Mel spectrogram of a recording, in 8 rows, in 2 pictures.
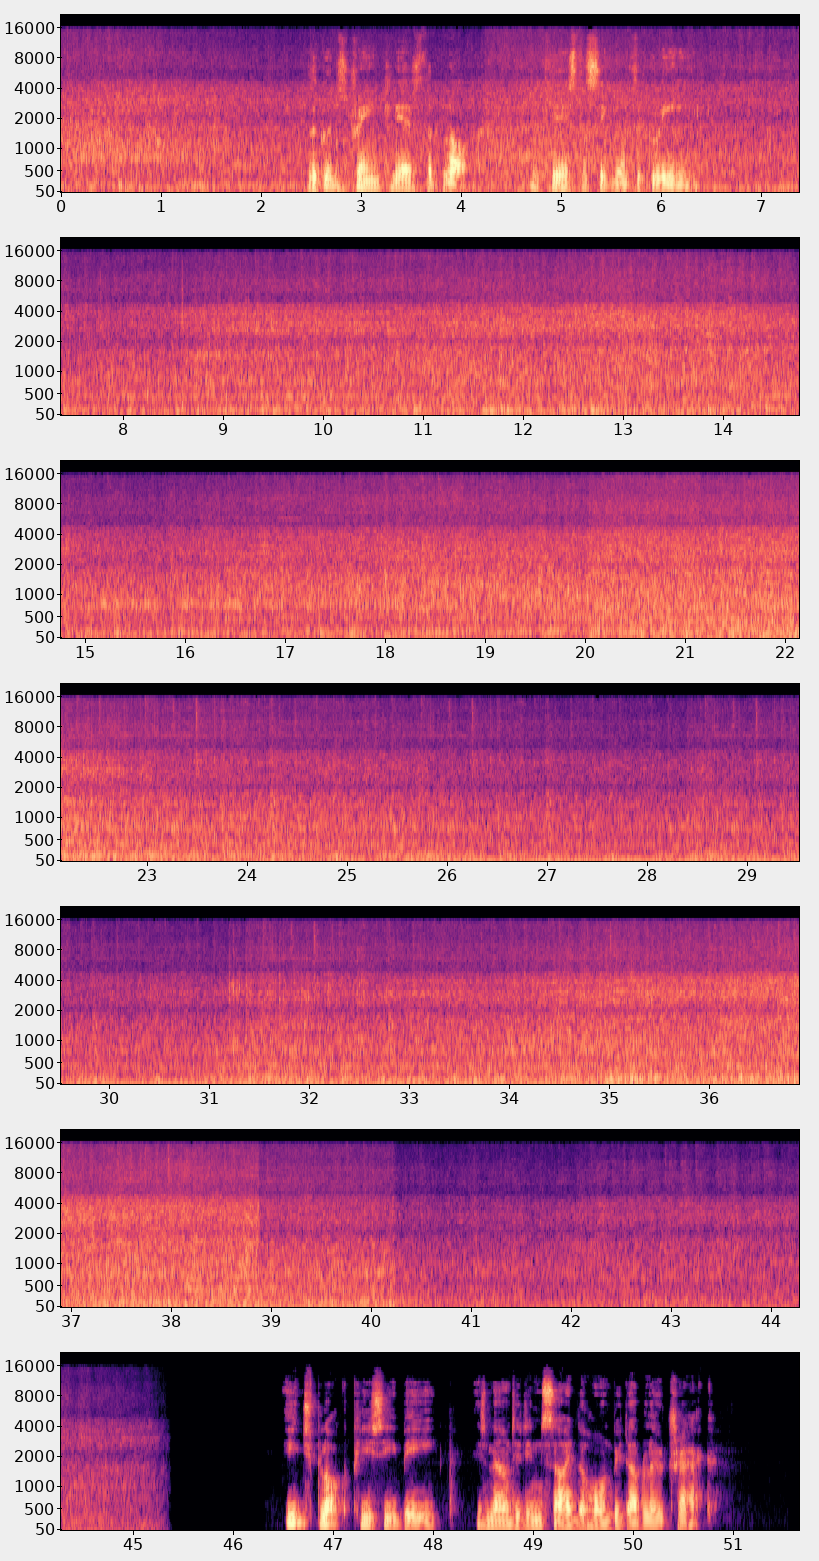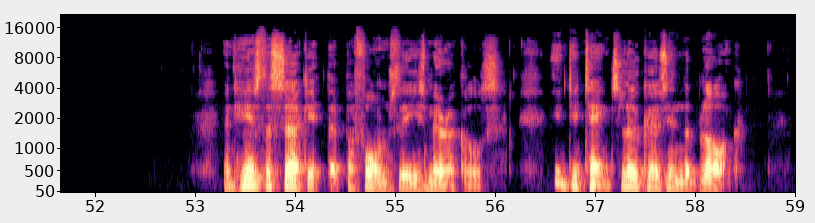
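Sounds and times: model train wheels on rail: 0:00.0 - 0:45.4.

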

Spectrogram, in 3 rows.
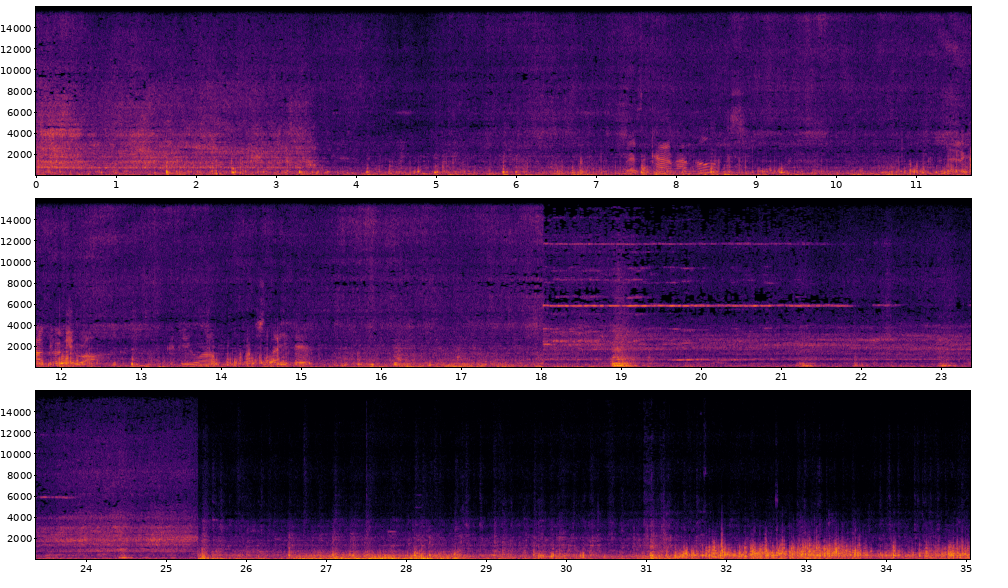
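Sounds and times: wind buffeting microphone: 0:00.0 - 0:18.1, 0:21.9 - 0:35.0
train rumbling: 0:00.0 - 0:35.0
high steady squeal: 0:17.4 - 0:25.4.

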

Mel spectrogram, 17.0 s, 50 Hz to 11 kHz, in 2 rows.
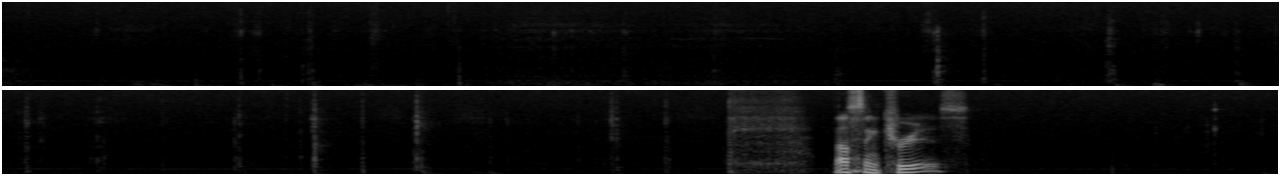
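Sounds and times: faint steady hum: 0:00.0 - 0:17.0
cards being flipped: 0:01.4 - 0:03.2, 0:05.5 - 0:13.1.

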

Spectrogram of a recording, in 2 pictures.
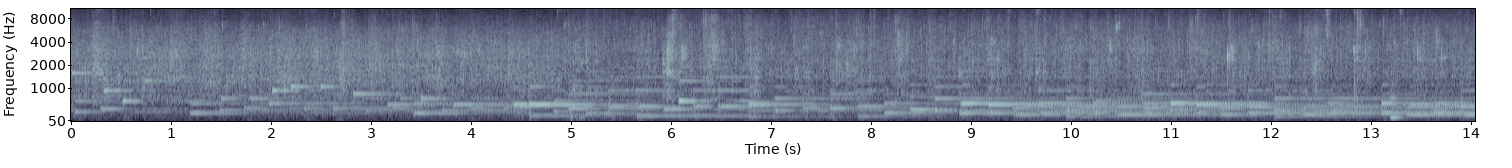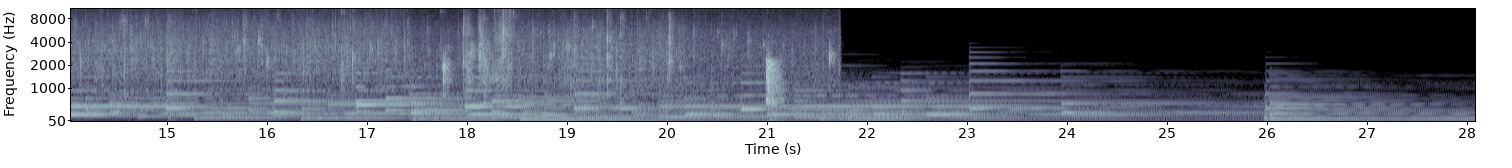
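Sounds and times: fish sizzling in oil: 0:00.0 - 0:21.8
soft piano music: 0:00.0 - 0:28.0.

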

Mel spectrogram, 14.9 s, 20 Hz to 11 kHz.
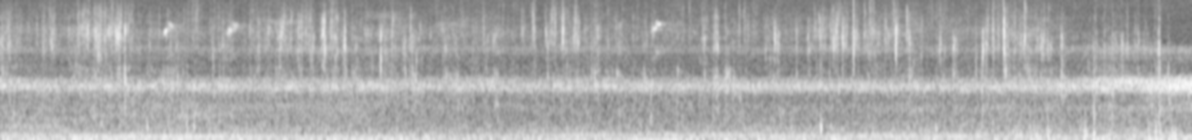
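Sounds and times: faint hum: 0:00.0 - 0:14.9
kangaroo chewing pellets: 0:00.0 - 0:14.9.

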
